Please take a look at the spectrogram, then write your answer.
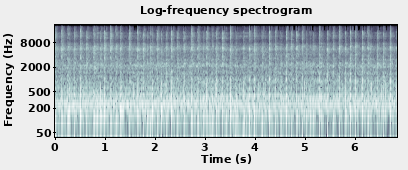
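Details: Stihl 064 chainsaw, just reassembled with the proper exhaust bolt fitted: fast, even two-stroke firing holding steady speed, no popping back or misses. Running properly.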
